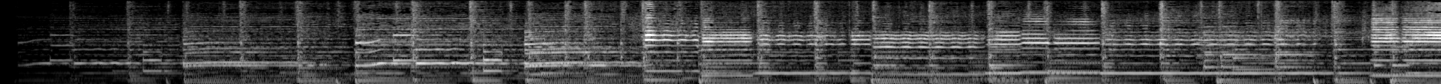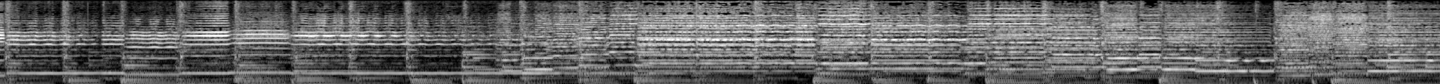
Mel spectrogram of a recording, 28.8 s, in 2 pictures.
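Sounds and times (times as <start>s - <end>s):
instrumental waltz: 0.2s - 28.8s.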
